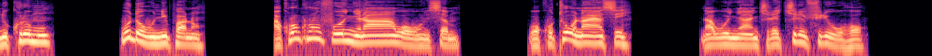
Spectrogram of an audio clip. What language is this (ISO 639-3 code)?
aka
